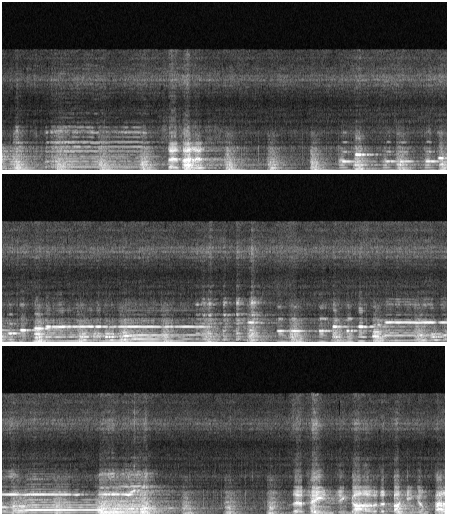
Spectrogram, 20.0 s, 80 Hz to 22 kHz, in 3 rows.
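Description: Instrumental break of a dance band playing from a shellac 78 rpm record on a portable acoustic gramophone with a BCN needle, with low surface noise. The band plays held notes over a steady rhythm, with the narrow, top-cut tone of the old record, and the singer comes back in at the very end.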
